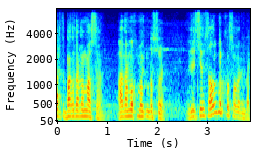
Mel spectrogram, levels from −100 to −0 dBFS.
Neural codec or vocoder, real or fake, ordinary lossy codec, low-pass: codec, 44.1 kHz, 2.6 kbps, SNAC; fake; none; 7.2 kHz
